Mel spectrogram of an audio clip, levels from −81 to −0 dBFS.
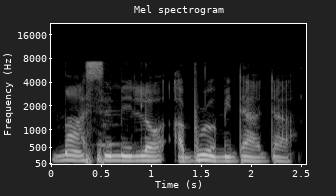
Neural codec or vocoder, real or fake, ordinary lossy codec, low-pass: none; real; none; 7.2 kHz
